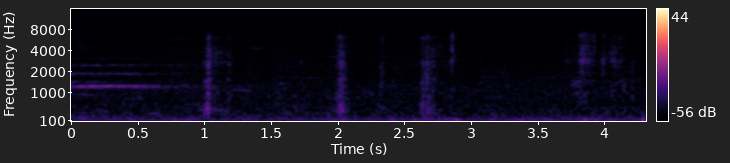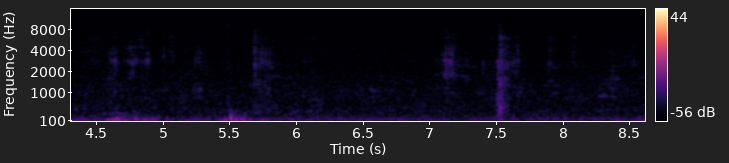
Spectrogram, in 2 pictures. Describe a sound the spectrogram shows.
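Shoes scuff and stamp on a paved path.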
